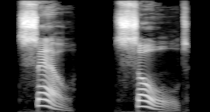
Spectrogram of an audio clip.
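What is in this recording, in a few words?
"sell", English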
